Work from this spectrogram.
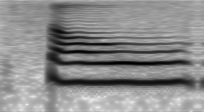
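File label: "sou3", Cantonese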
